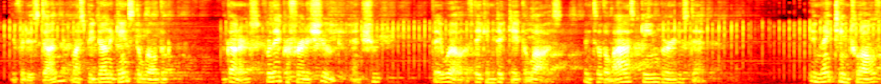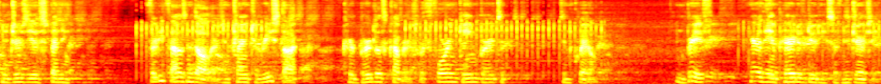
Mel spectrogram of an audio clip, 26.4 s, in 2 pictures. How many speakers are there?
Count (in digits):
1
